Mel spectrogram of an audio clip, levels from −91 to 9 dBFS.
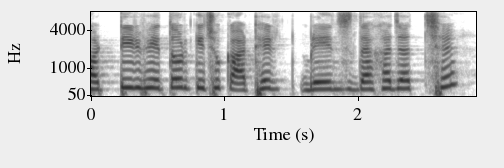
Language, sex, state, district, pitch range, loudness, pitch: Bengali, female, West Bengal, Cooch Behar, 255-310 Hz, -16 LUFS, 285 Hz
